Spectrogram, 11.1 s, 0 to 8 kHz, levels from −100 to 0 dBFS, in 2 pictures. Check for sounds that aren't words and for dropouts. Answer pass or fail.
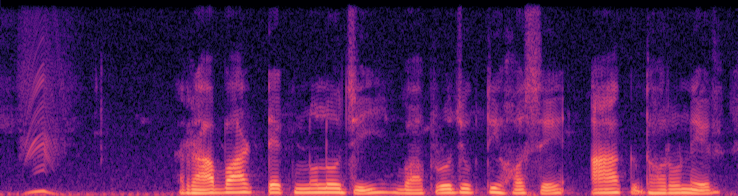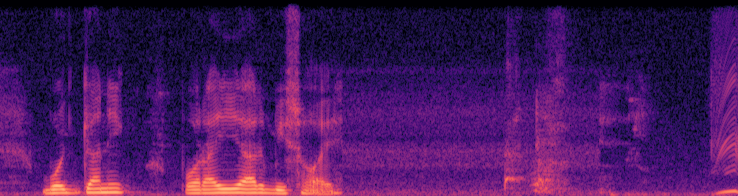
fail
